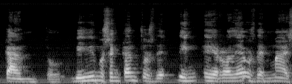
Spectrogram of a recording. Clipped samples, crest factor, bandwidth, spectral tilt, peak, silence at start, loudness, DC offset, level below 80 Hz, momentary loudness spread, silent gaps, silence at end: under 0.1%; 18 dB; 19 kHz; -6.5 dB/octave; 0 dBFS; 0.05 s; -18 LUFS; under 0.1%; -48 dBFS; 6 LU; none; 0 s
